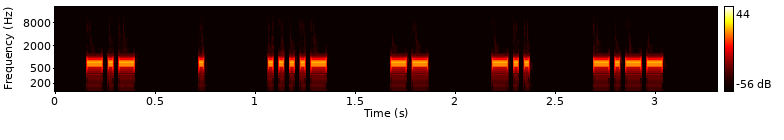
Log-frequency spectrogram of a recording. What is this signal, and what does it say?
Morse code, heard as a keyed tone, about 46 wpm, spaced as for 21 wpm, 700 Hz. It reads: KE4MDY
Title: USA Call Signs - 6 Characters - 4x Character Spacing - 45wpm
